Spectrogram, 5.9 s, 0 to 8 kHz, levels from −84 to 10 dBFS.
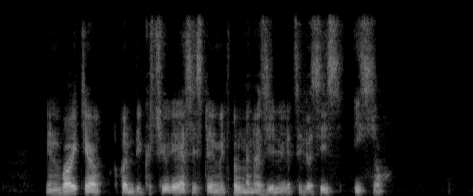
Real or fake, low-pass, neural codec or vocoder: fake; 7.2 kHz; codec, 24 kHz, 1 kbps, SNAC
